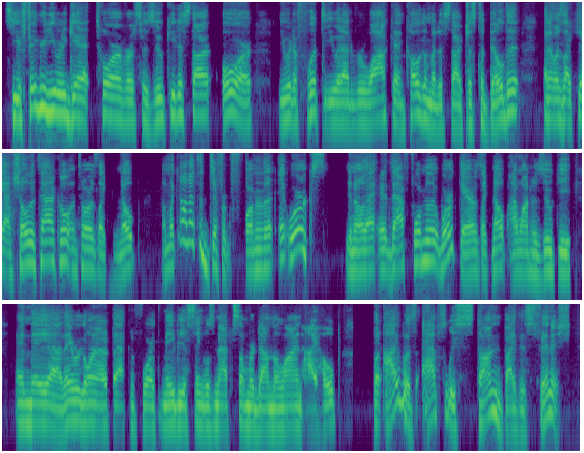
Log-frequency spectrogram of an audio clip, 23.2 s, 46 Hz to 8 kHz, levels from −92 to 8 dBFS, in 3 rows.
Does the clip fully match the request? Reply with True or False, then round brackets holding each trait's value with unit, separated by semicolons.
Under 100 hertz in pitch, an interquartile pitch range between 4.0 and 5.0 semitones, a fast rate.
False (130 Hz; 4.3 semitones; 245 wpm)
